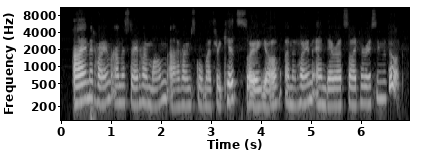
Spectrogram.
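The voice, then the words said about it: Tired, worn-out voice. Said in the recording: “why you sound so tired? ... you've got that I lost my patience ages ago sound in your voice.”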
